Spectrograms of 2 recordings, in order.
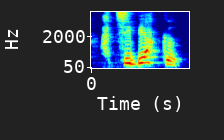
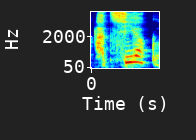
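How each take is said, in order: First: It is said as hachi byaku, with chi. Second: It is said as hachi yaku, with chi. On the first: "더 힘든데?" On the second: "얘도 힘들어요"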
